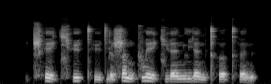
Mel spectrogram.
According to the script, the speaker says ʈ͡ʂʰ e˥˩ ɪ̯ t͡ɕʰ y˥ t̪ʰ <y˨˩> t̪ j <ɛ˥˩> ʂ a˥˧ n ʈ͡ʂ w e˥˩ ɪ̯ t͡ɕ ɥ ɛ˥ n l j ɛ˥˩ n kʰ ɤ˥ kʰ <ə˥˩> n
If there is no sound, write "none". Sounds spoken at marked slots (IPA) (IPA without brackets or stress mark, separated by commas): y˨˩, ɛ˦, ə˥˩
